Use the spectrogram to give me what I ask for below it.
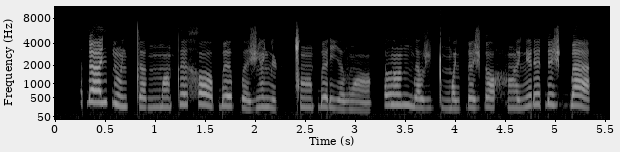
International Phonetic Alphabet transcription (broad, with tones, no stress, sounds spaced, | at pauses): ɗ a˦ lʲ ɗ õ˨ lʲ t ʌ˨ ŋ͡m ɔ̃˨ t̪ ə˦ x ɔ˦˨ ɓ ə˦ p ə˨ ʒ ə̃˦ lʲ o˨ ʈ ǀ õ˦ ɓ ə˦ ɾ i˨ ə̯ v ɔ̃˨ | lˠ õ˦ ə̯ ŋ͡m i˨ lˠ ʒ ə˨ ʈ ŋ͡m ɔ˨ lʲ ɗ ʌ˨ ʒ ɗ ɔ˨ h õ˨ ə̯ lʲ ʌ˦ ɾ ə˦ ɗ ə˦ ʒ ɡ͡b a˦˨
